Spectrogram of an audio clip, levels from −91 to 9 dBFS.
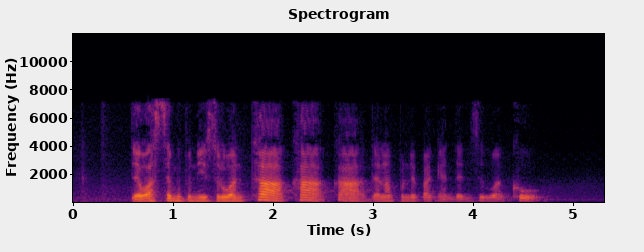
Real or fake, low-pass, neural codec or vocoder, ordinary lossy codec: fake; 7.2 kHz; codec, 16 kHz, 0.4 kbps, LongCat-Audio-Codec; AAC, 48 kbps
